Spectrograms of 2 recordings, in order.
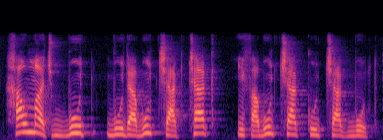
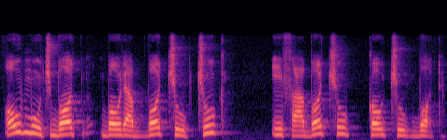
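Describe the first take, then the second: First: English sounds are attempted with Spanish vowel habits. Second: Words are read with full Spanish sounds throughout. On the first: "respect the English pronunciation rules, but we kept a Spanish pronunciation logic" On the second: "Without respecting the rules of English pronunciation in Spanish"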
